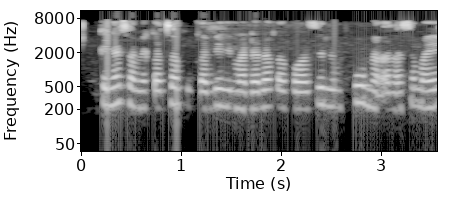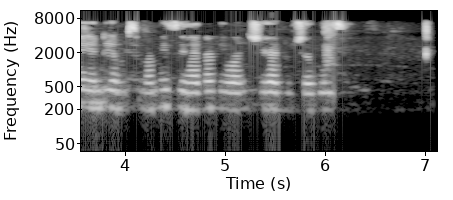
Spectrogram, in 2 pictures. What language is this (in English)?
Swahili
